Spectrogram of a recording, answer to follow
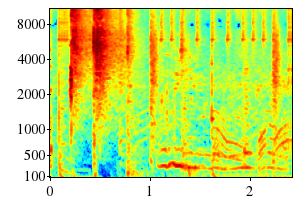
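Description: Two sharp cracks about a third of a second apart just after the start, followed by a held, slightly wavering tone.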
